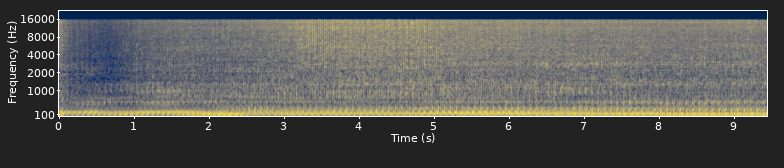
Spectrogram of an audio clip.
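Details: First start of a stock Ford Coyote 5.0L V8 swap engine with 24K miles, PATS delete and new electric fuel pump: catches in about two seconds, then settles into a smooth, even, deep idle with no knocks or misses.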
